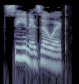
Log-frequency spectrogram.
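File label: "cenozoic", British English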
